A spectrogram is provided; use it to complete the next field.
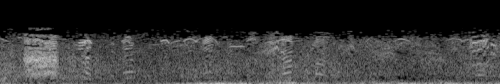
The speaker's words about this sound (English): These 7-month-old black-footed albatross chicks have recently been abandoned by their parents, and now, driven by hunger, it's their time to get airborne.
